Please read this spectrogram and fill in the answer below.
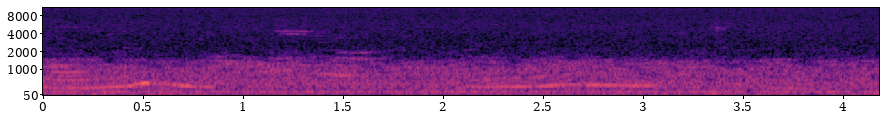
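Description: A steady low hum with two faint pitched, voice-like glides over it: one rising and falling near the start, a slower, flatter one in the middle.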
